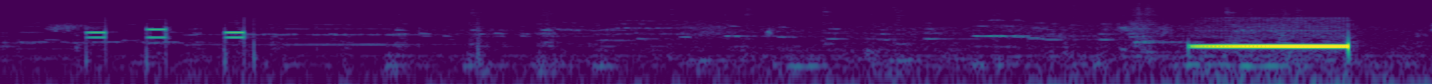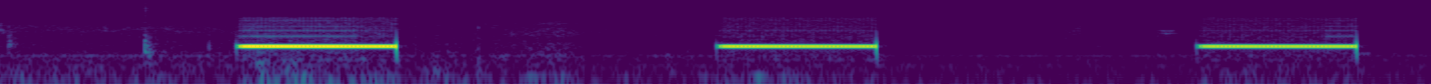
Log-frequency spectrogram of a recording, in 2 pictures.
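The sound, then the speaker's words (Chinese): A phone call to a police officer: a quick run of keypad dialing beeps, then the ringback tone of the outgoing call sounding four times, each tone about a second long, separated by silence. “好，好，打给陈警官。”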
